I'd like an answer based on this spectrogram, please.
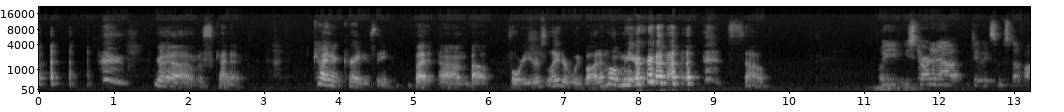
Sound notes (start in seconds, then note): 0.0 laughter; 8.9 laughs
